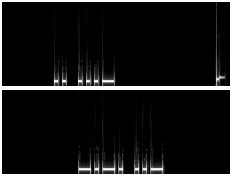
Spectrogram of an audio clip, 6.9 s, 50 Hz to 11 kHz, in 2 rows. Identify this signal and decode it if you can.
Morse code, heard as a keyed tone, about 20 wpm, 700 Hz. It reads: I V C U
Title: Top Two Letter Combinations in Words 20wpm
